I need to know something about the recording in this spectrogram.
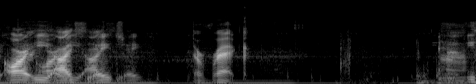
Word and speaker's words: Reich: The Reich. He says it's pronounced Reich.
